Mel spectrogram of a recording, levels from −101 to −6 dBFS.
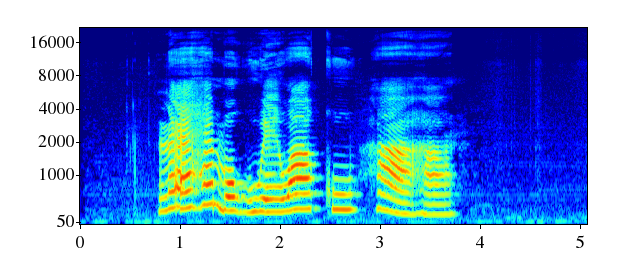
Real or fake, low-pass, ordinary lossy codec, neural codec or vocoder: real; none; none; none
